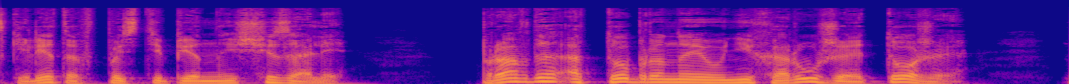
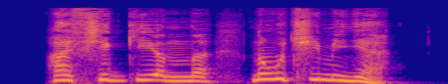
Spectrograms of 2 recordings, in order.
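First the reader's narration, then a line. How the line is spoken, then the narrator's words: Exclaiming. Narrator (Russian): воскликнула Кошкина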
